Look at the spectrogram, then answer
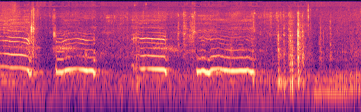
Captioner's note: dog whining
